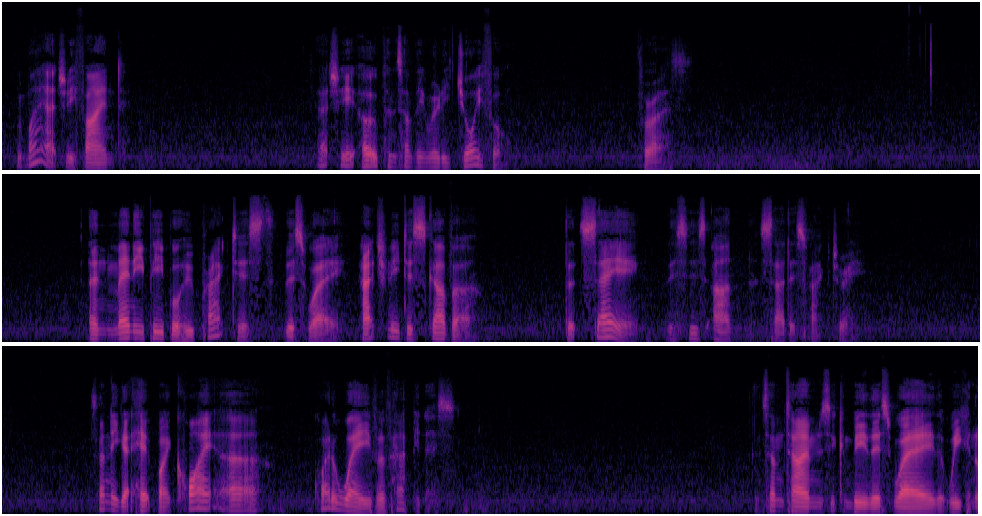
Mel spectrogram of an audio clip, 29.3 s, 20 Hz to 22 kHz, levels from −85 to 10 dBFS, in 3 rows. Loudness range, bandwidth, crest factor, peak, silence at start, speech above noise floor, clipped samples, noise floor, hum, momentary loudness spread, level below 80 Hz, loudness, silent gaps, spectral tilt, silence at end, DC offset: 15 LU; over 20 kHz; 30 dB; -12 dBFS; 0.15 s; 25 dB; under 0.1%; -64 dBFS; none; 19 LU; -78 dBFS; -38 LUFS; none; -2 dB/octave; 0 s; under 0.1%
